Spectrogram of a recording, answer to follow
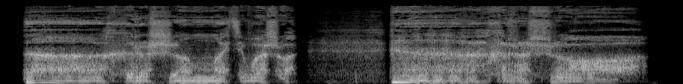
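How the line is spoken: Groaned. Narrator (Russian): Стонал он

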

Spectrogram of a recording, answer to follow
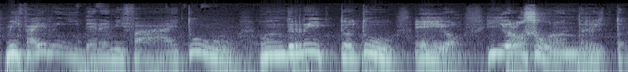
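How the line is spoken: Bull's roar. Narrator (Italian): ruggì il toro

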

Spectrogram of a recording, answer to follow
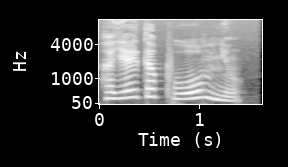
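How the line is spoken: Laughing. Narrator (Russian): засмеялась Эллен

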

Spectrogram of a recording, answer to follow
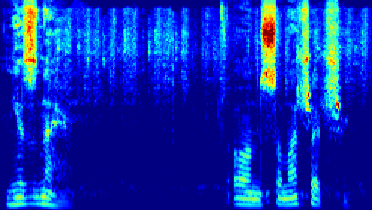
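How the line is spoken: Quiet reply. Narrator (Russian): Тихо ответил Торн

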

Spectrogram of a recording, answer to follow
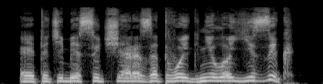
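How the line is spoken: Snarled. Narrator (Russian): зарычал Рыло

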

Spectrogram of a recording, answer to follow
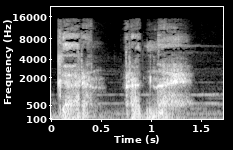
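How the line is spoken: Whisper. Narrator (Russian): шепнул Росс

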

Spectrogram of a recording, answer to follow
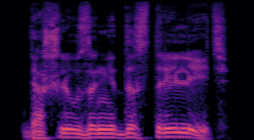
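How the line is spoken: Through gritted teeth. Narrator (Russian): процедил пельмень

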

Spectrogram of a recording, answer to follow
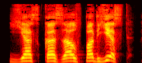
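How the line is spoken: Barked. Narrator (Russian): рявкнул он

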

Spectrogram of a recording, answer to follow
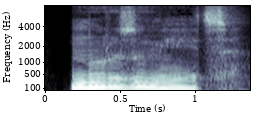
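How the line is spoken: Sighed. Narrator (Russian): вздохнул Келл

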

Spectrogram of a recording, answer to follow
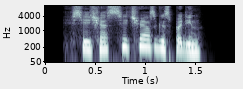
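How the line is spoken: Hurried, thin high voice. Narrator (Russian): торопливо и тоненьким голоском заверил кого-то Тед

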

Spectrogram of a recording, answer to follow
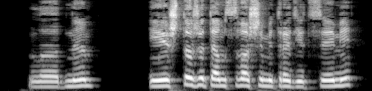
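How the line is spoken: Wry snort, reply. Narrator (Russian): Ждан хмыкнул и ответил

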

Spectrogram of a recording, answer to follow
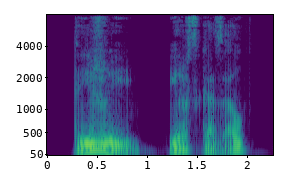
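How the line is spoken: Calm. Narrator (Russian): спокойно произнес маг

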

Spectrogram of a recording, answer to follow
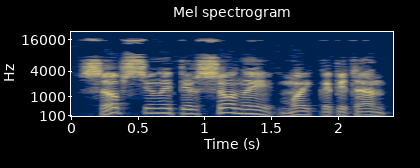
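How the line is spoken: Cheerful reply. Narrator (Russian): весело отвечал малаец

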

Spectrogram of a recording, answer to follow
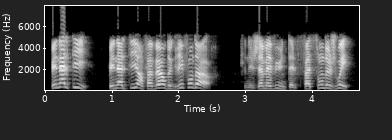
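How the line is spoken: Yelled. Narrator (French): hurla Madame Bibine

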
